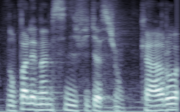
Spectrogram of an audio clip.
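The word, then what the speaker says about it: caro: Carro avec un seul R signifie cher et carro avec deux R signifie voiture.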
